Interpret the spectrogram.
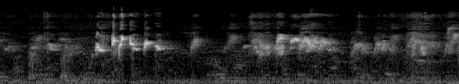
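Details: Red-whiskered bulbul teacher bird singing a doubled 'bern' song to teach young birds; a quick burst of sharp notes, then a longer run of rolling, bubbly warbles.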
